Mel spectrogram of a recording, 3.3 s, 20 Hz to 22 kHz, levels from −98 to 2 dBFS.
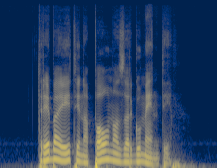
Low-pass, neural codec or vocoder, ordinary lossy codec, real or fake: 19.8 kHz; autoencoder, 48 kHz, 128 numbers a frame, DAC-VAE, trained on Japanese speech; none; fake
